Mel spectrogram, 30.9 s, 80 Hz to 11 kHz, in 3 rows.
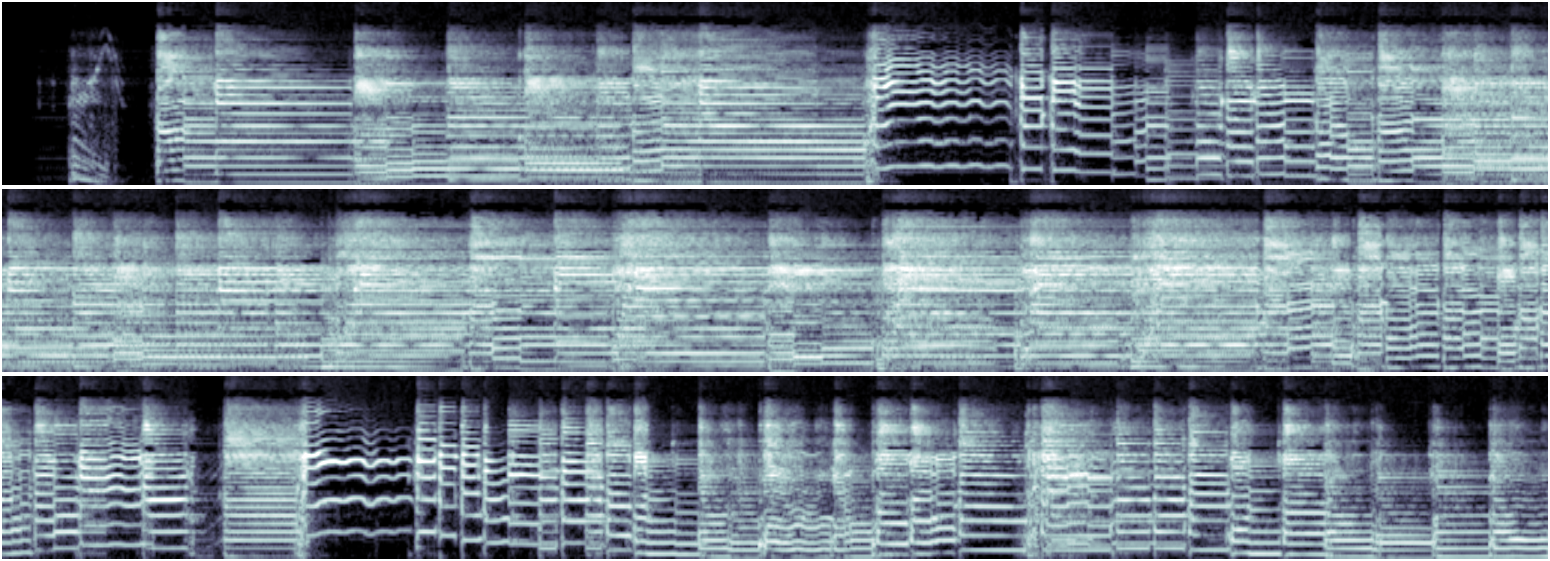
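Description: Electric guitar played on its DiMarzio True Velvet single-coil bridge pickup through a Vox AC15 valve amp turned up a little, giving a mix of clean tone and light overdrive grind. Chords and single-note lines start about a second in, with vibrato and pitch bends along the way.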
